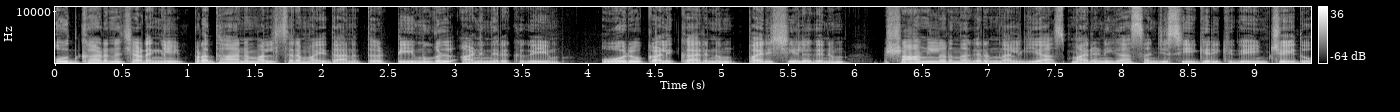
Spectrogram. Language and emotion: Malayalam, neutral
